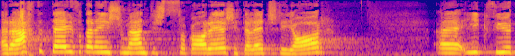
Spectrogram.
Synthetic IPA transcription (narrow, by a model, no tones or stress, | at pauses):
əɾæχtətɛɪlfɔdɛnəɪnʃtɾumæntɪʃsoɡɑːɾeːʃtidəlɛt͡ʃtəjɑːɾ | ɛːiːkfyːt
